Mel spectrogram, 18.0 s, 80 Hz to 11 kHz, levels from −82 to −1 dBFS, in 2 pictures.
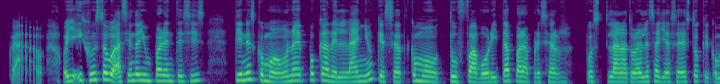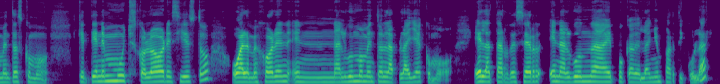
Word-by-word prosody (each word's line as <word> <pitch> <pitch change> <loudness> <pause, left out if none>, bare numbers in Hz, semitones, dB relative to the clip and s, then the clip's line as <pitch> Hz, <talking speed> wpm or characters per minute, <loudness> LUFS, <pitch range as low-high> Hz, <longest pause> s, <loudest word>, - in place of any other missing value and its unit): Wao. - - -7 0.2
Oye 200 +2 +2
y - - -1
justo 255 +2 +4
haciendo 220 +5 +2
ahí 235 - +2
un 220 -1 -3
paréntesis, 215 +1 -1 0.3
¿tienes 255 +3 +2
como 190 -8 +2
una 215 +4 +2
época 230 0 +1
del 180 -2 -1
año 200 +8 +1
que 205 - 0
sea 185 -1 -1
como 195 -3 -2
tu 195 -1 +1
favorita 180 +3 +1
para 195 -2 +2
apreciar, 175 0 -6
pues, 190 -1 -6
la 180 -1 +3
naturaleza?, 175 +3 +1
ya 180 -2 -1
sea 180 +1 -1
esto 195 +2 -4
que 175 - -9
comentas 170 +3 -3
como 165 -4 -7 0.4
que 185 - -4
tiene 195 +1 +1
muchos 215 0 +1
colores 185 +2 +3
y 190 - +1
esto, 200 +9 -2 0.3
¿o 175 - +6
a - - +9
lo 175 - +5
mejor 185 +2 +1
en 195 0 0
en 175 -1 -5
algún 180 +3 0
momento 190 -2 -1
en 185 - 0
la 170 -1 +1
playa, 165 +3 -1
como - - -9 0.3
el 195 0 +6
atardecer 185 +2 0
en 195 - +1
alguna 190 0 +3
época 180 -1 -4
del 165 -1 -2
año 175 +2 -4
en - - -12
particular? 175 -1 -4
185 Hz, 190 wpm, -23 LUFS, 175-205 Hz, 0.4 s, a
